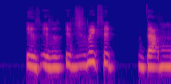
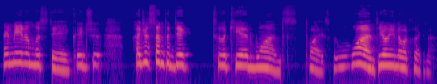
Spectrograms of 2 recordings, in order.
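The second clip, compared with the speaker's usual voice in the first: normal talking voice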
